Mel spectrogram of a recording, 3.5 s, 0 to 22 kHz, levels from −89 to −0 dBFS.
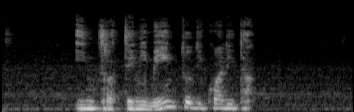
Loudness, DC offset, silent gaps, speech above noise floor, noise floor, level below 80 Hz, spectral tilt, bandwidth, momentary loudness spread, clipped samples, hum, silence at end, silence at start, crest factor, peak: -29 LUFS; under 0.1%; none; 36 dB; -63 dBFS; -60 dBFS; -7 dB/octave; 10.5 kHz; 9 LU; under 0.1%; none; 1 s; 0.75 s; 16 dB; -14 dBFS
